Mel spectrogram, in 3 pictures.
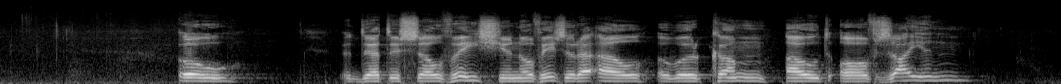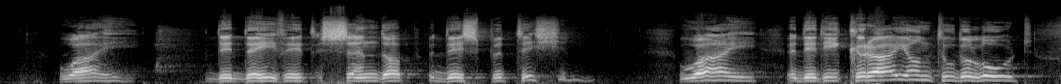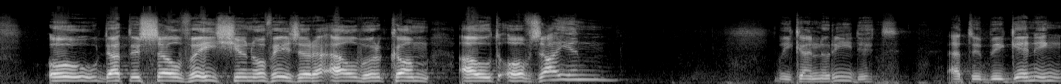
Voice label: Sermon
